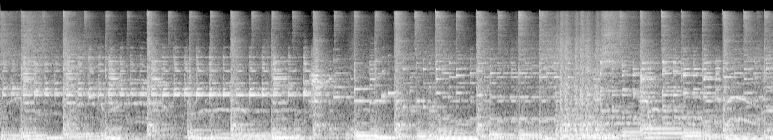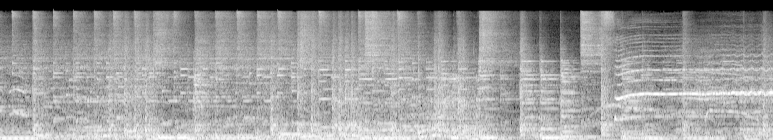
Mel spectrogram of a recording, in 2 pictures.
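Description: Live blues-rock band playing an instrumental passage: electric guitar, bass guitar, drum kit and congas with a steady beat. Near the end a singer's voice comes in with a long held note.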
